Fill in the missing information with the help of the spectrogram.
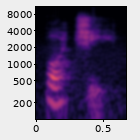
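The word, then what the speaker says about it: Botchwey: and her last name is spelled B O T C H W we E Y. But I listened to her say her name and I think she said butchie.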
